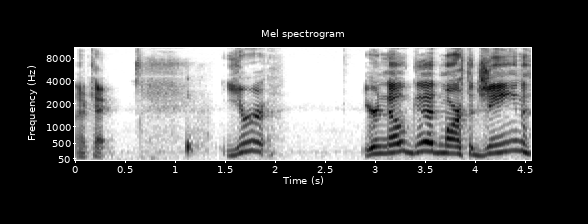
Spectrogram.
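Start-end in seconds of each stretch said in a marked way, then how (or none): 1.5-4.6 put-on higher-pitched, mumbled country accent. Voicing an old man in a roleplaying game, in a country accent. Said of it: "I do a country accent really well".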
